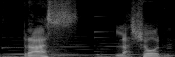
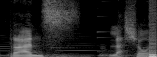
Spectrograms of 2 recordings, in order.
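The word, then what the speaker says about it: Traslación: tuwing January 9 ay translasyon tras lason hindi translasyon so common mispronunciation yan Kino commemorate dito ang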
